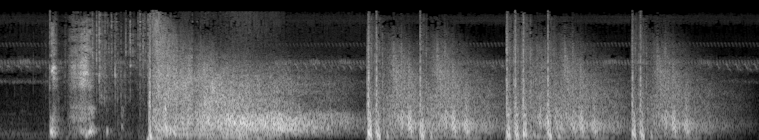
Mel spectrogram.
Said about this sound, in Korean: 고이산의 첫 탄을 시작으로 한국군 중대의 모든 화기가 불을 뿜기 시작했다. 총구에서 나오는 불꽃이 어둠을 잠시 밝혔다 사라지고 총소리가 날 때마다 인민군의 비명이 어둠 속에 울려 퍼졌다.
